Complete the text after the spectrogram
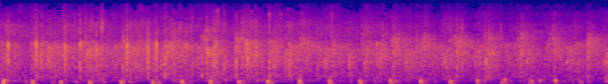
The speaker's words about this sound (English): Thank you so much. Should we give our panel another round of applause?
